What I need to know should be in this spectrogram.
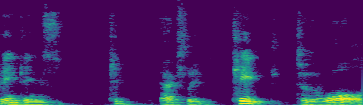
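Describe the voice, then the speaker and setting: A somewhat breathy man's voice, fairly high in pitch with a dark, mellow tone. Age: 80s+. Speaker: amateur artist. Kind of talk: interview answer.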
